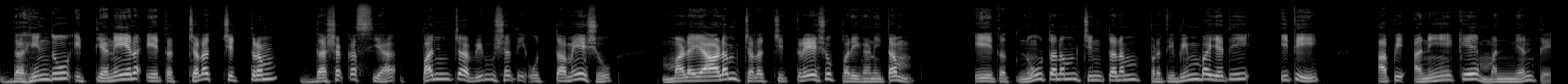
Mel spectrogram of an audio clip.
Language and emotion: Sanskrit, neutral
